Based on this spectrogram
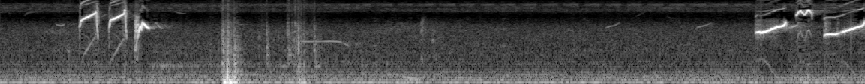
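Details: Female cinereous tit calling as a lure for other birds. A few high, rising chirps, a sharp knock, then a louder run of upslurred notes at the end.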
